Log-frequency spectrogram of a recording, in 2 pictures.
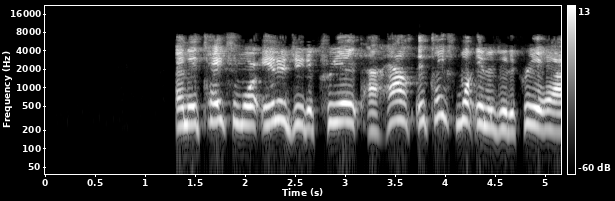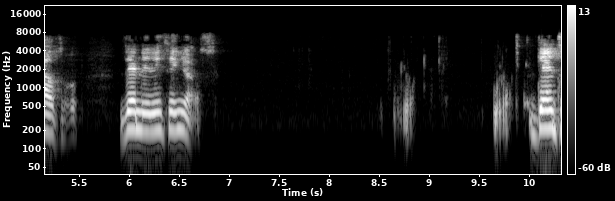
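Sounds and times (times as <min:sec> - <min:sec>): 
speech: 0:01.3 - 0:06.9, 0:09.7 - 0:10.3
sipping and swallowing lemonade: 0:08.5 - 0:10.1.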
